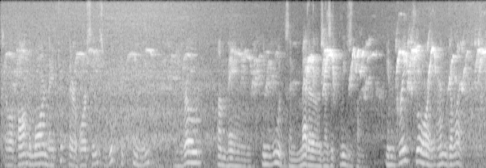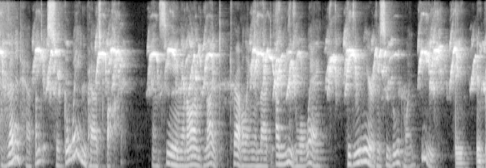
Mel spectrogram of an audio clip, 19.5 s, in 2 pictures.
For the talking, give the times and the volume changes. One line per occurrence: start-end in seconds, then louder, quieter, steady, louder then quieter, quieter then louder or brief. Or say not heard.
0.0-19.4 steady.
